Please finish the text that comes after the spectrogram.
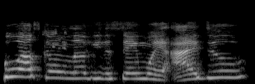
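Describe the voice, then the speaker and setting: High-voiced woman, emphatic and close-sounding. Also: moderate pace, bright, forceful tone, no room sound, dull audio. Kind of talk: candid casual chat.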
